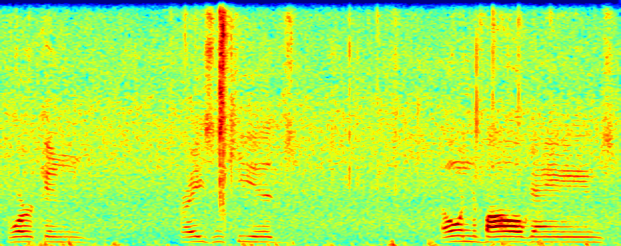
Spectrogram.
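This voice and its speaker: Amid audible room echo, a man with an Appalachian accent talks in a relaxed tone at a very slow pace, taking long, frequent pauses. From West Virginia, Clarksburg. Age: 50s. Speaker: vlogger. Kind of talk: casual vlog talk. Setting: outdoors.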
